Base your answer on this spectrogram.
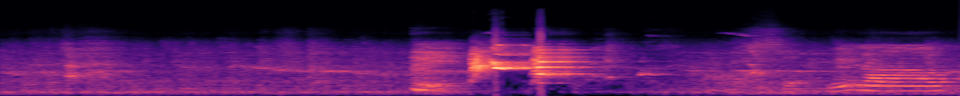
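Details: Siberian Husky stud during artificial insemination, giving a sudden loud yelping burst midway, followed after a pause by a drawn-out, strongly harmonic whine at the end, with low human voices in the background.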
